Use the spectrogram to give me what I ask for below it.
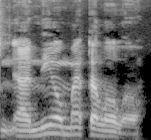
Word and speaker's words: Niumatalolo: Is that how you pronounce his name? Yeah, pretty close. Niumatalolo.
